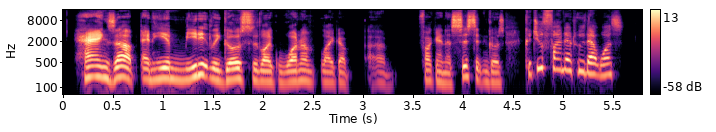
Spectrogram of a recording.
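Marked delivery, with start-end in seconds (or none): 4.6-5.5 mock breezy, offhand, casual, nonchalant, pitched slightly high. Retelling how a man hung up on a cartel and turned to an assistant, mock-nonchalant. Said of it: "nonchalantly and casually".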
